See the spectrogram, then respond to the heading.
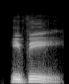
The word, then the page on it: eV: American English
